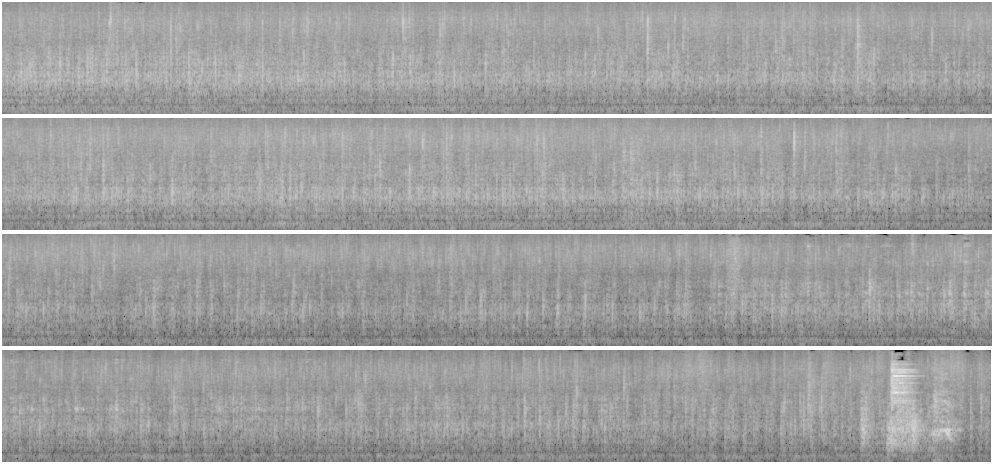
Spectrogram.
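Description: A pot of ramyeon broth boiling steadily, a continuous bubbling hiss, with a wooden spatula stirring through the noodles at times. A brief louder knock near the end.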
